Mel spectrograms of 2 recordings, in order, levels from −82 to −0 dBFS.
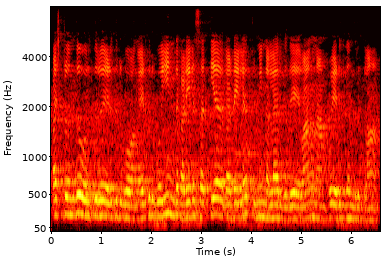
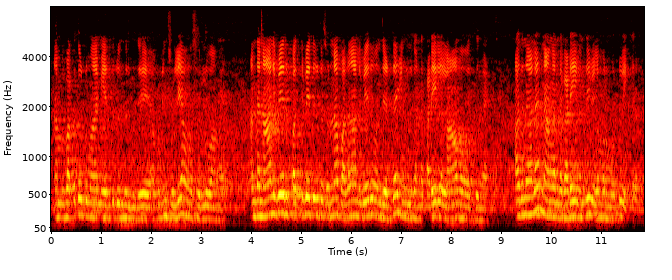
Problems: constant background noise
